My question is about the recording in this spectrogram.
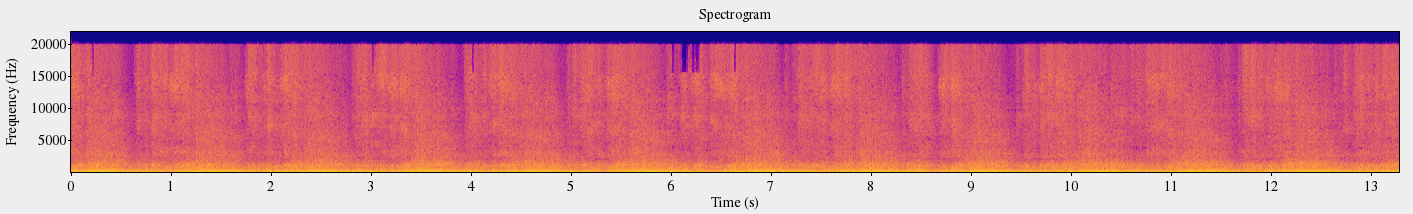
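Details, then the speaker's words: Deathtrap V8 truck first fire-up after rewiring and tightening fuel lines: loud raw V8 blipped repeatedly, pulling up cleanly and dropping back without misses or knocks; normal revving. "all right guys there you heard it death trap back alive sounds good"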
